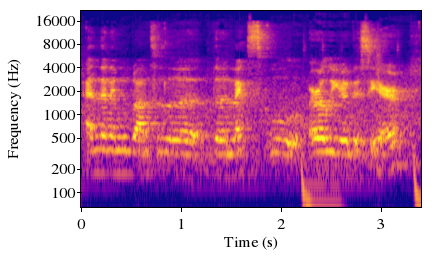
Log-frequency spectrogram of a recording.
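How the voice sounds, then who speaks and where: A woman's voice: low voice, moderate pace. Jamaican woman chatting, echoey room. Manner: relaxed, thoughtful, with many fillers. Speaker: English teacher. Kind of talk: casual chat. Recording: echoey room with background music.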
